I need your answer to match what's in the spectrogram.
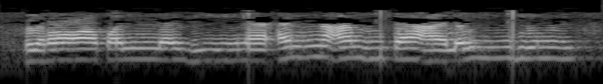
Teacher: أنعم فيه مط قليل جدا · Term: الحرف البيني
